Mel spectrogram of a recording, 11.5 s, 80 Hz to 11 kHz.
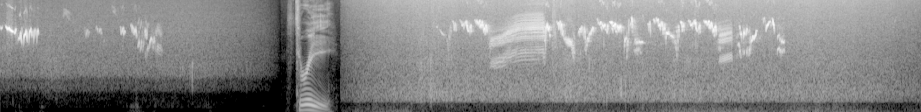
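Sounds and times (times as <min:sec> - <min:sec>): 
speech: 0:03.7 - 0:04.2
Paramo Pipit singing in Ecuador: 0:04.4 - 0:11.4.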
